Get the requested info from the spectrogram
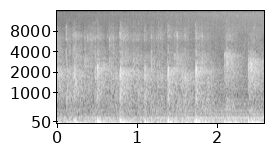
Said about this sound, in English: Amen. You can clap. I'm not against clapping.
